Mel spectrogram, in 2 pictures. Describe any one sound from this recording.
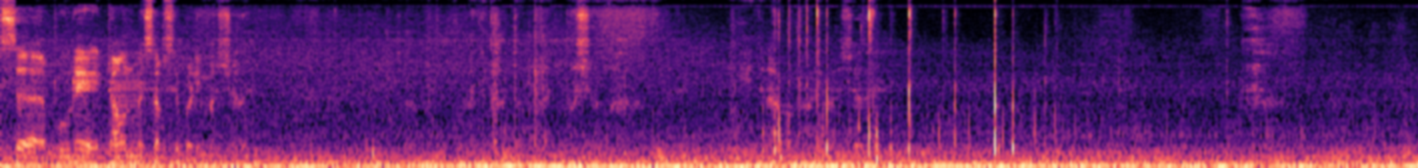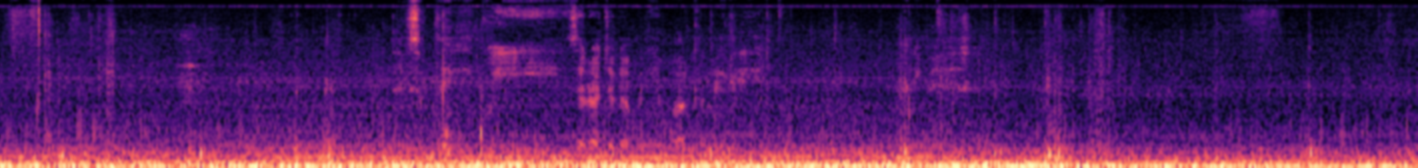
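Rain patters on the windscreen.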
